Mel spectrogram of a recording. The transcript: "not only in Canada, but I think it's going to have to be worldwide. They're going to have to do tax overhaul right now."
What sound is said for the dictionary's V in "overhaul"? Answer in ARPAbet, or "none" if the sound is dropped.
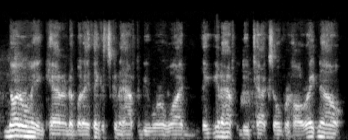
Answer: V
